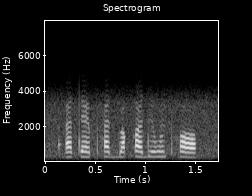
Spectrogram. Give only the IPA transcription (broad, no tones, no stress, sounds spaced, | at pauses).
ʔ a t ɛ pʰ a d b ɛ q ɨ d ɨ w ũ pʰ ɔ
